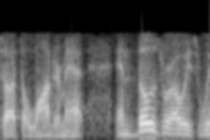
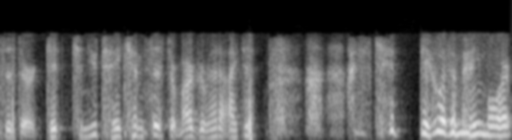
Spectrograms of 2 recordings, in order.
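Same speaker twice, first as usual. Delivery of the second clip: play-acted halting, weeping, pleading voice, very high; 10 semitones higher than usual. Retelling what a crying nun said to another teacher: imitating a crying nun. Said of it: "The nun is crying".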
